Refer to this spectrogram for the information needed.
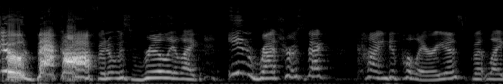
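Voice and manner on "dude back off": very loud, very high-pitched raging scream at full blast. Retelling how someone yelled at people who asked if you were okay, retelling a Hulk-like yell. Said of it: "become the Hulk and yelled".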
